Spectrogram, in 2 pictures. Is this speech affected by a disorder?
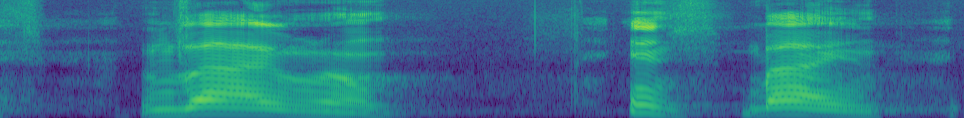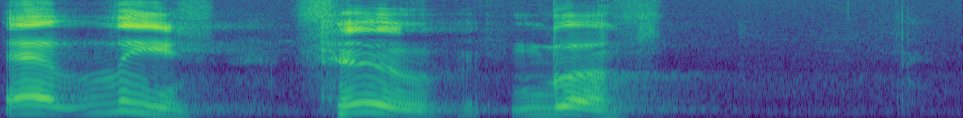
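Yes: ALS.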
